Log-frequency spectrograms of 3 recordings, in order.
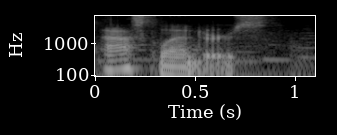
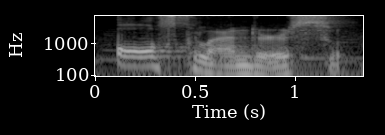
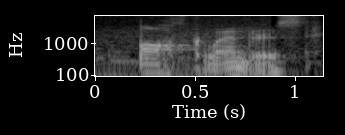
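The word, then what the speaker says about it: Åsklanders: Asklanders is not pronounced Asklanders. It is pronounced Osklanders, as if the first A was an O. Osklanders.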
